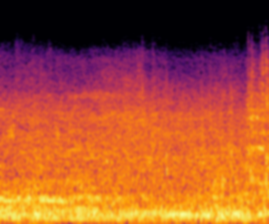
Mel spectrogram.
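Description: Steady street traffic noise, with the hum of motorbike and car engines passing. A short clatter near the end.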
